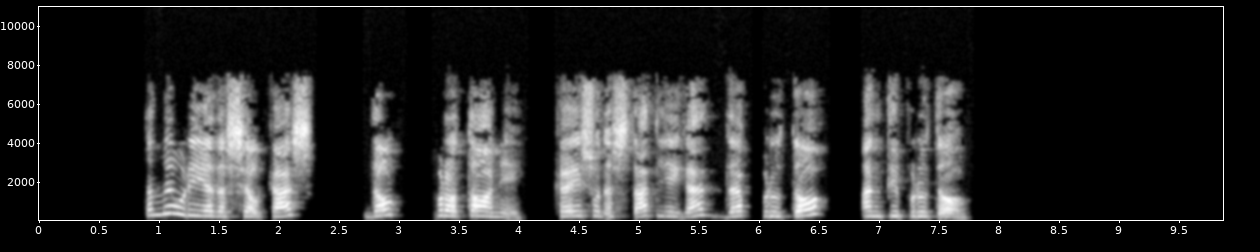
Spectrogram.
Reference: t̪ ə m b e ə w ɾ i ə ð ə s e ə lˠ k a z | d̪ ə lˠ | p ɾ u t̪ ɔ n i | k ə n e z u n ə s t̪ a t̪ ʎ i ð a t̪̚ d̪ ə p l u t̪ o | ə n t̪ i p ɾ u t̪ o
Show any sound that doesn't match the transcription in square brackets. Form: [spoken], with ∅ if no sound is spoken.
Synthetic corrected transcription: t̪ ə m b e ə w ɾ i ə ð ə s e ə lˠ k a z | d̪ ə lˠ | p ɾ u t̪ ɔ n i | k ə [∅] e z u n ə s t̪ a t̪ ʎ i [ɣ] a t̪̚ d̪ ə p [ɾ] u t̪ o | ə n t̪ i p ɾ u t̪ o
